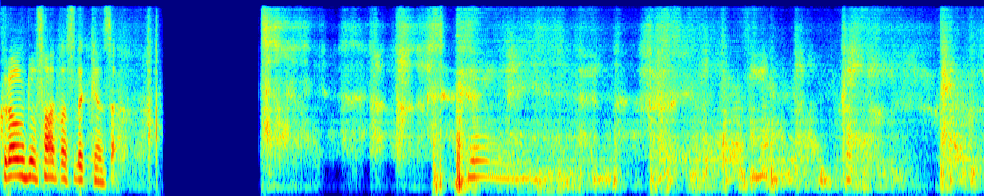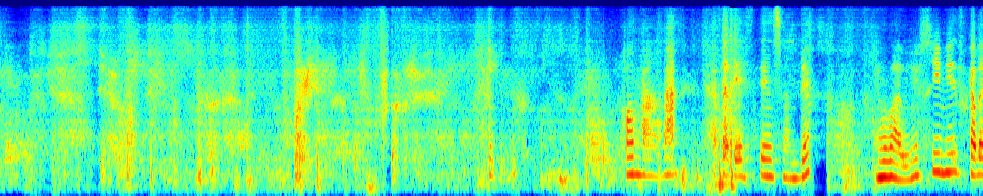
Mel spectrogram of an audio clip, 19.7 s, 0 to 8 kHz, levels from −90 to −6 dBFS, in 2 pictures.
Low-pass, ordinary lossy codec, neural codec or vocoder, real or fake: 7.2 kHz; MP3, 48 kbps; codec, 16 kHz, 0.7 kbps, FocalCodec; fake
